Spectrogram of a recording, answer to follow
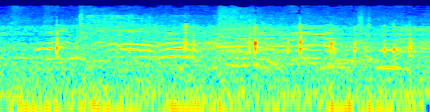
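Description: Outdoor soccer-match sound from the sideline: wind rumbling on the microphone, with distant voices of players and spectators calling out and a few short high chirps.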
